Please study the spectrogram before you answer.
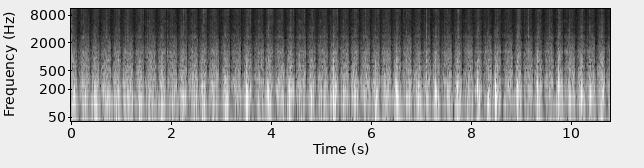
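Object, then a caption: Synthetic-fur microphone windscreen scratched with a thin stick. A thin bamboo stick scratches into a grey synthetic-fur microphone windscreen. It makes a steady run of low, muffled, crackly rustling strokes, roughly two to three per second, with uneven spacing. Each stroke is short and dry with no ring.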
